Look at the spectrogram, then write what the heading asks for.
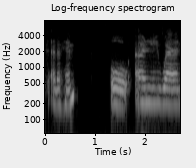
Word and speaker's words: Elohim: e sense and that is the way we pronounce that is Elohim so because you never have two names of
